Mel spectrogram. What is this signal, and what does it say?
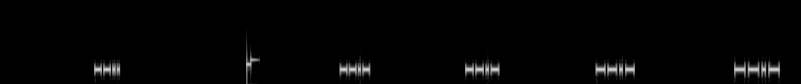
Morse code, heard as a keyed tone, about 47 wpm, spaced as for 9 wpm, 700 Hz. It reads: Z QQQQ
